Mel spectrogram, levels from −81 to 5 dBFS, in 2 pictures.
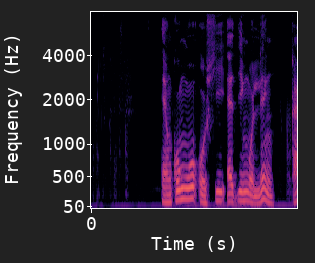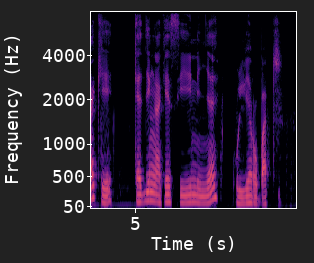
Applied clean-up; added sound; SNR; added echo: none; none; none; none.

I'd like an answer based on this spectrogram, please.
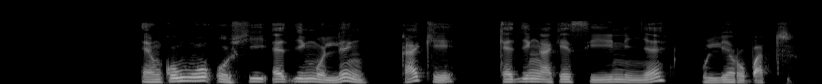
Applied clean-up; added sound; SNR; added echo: neural mask model DeepFilterNet 3.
